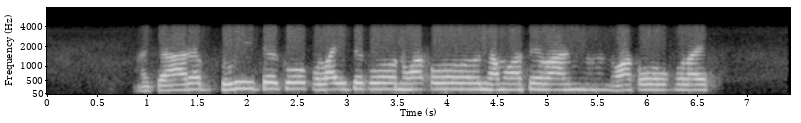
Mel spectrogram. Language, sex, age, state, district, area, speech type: Santali, male, 45-60, West Bengal, Birbhum, rural, conversation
